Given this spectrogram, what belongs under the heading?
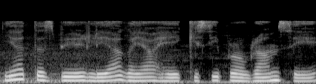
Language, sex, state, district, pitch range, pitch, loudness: Hindi, female, Arunachal Pradesh, Lower Dibang Valley, 160-185 Hz, 170 Hz, -13 LUFS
